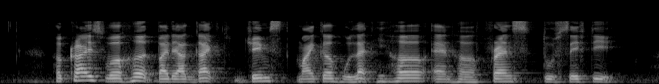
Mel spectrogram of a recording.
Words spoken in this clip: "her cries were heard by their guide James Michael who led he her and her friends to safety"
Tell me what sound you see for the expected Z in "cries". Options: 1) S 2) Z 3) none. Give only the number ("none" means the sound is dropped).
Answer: 1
